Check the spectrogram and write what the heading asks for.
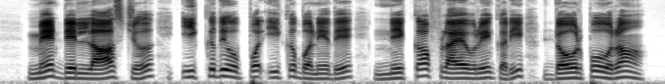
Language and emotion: Dogri, surprised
